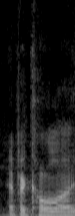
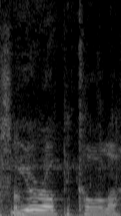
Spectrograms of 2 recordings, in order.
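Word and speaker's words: Europiccola: Oh, Epicola, Eurocola. Europicola.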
